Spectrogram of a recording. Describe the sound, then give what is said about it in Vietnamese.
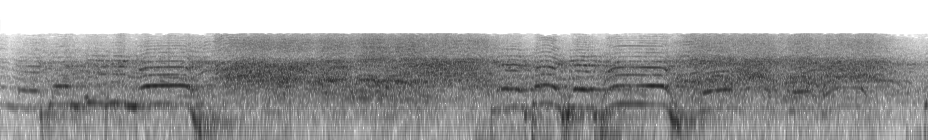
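Villagers in a police-surrounded village shout protest slogans together, a loud, continuous roar of many overlapping voices with repeated rising cries, sustained throughout without pause. “ngày nào dân chúng trong làng cũng tụ họp để phản đối và hô to những khẩu hiệu như nợ máu phải trả bằng máu.”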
